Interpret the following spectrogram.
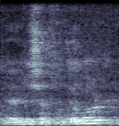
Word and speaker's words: Richard van Tilborg: I pronounce it in Dutch like Richard van Tilborg, and I'm responsible for the marketing part of it.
